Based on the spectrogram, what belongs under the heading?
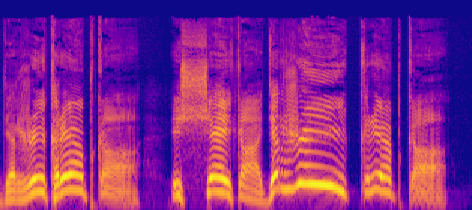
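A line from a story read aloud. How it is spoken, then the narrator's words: Shouting. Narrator (Russian): Он кричал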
